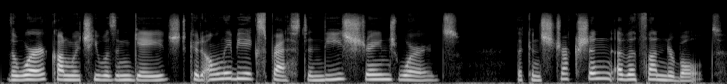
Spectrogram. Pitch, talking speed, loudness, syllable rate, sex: 220 Hz, 155 wpm, -17 LUFS, 4.7 syllables/s, female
